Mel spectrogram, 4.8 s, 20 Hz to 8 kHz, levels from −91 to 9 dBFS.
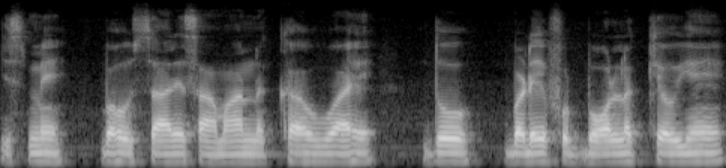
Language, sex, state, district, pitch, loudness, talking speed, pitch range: Hindi, male, Uttar Pradesh, Lalitpur, 100 Hz, -16 LUFS, 175 wpm, 95-105 Hz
